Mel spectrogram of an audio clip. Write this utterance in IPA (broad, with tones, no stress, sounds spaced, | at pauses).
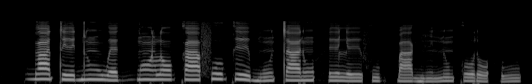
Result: ɡ a˦ t e˧ d ũ˧ w ɛ˨ ɡ͡b ɔ̃˧ l ɔ˧ k a˧ f o˦ k e˦˨ b ũ˨˦ t a˦ ɾ ũ˦ h e˧ l e˨ f u˨ k͡p a˨ ɡ ĩ˨ n ũ˧ k o˧ ɾ o˨ h u˨˦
